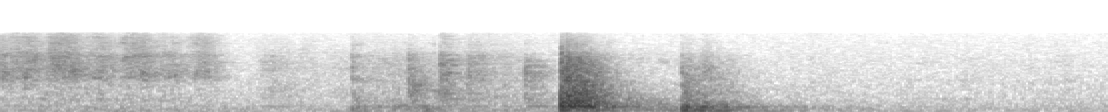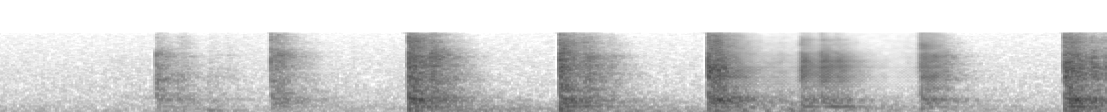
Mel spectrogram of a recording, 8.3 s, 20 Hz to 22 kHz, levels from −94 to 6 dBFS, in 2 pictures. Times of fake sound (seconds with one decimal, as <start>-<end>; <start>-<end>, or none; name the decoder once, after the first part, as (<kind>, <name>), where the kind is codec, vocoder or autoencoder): 6.9-7.7 (vocoder, Vocos)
